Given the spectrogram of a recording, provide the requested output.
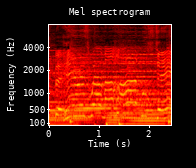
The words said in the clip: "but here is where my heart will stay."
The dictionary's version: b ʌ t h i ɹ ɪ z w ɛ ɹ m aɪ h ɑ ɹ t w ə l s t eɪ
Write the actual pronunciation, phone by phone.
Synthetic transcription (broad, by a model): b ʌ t h i ɹ ɪ z w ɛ l m aɪ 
